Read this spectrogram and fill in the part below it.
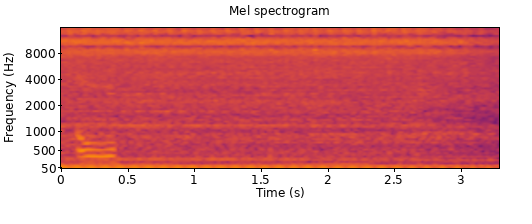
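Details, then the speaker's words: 2021 Ram 1500 Limited Longhorn, 5.7 Hemi with eTorque, idling after the cracked exhaust manifolds were replaced: a low, even V8 idle with a soft steady pulse, no ticking or exhaust puffing. Quiet, healthy idle like a new truck. "It's so quiet. That's perfect. It's a new truck again. Sound like a brand new truck, buddy."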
